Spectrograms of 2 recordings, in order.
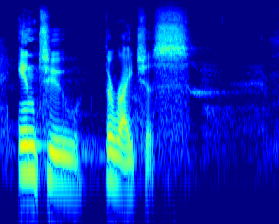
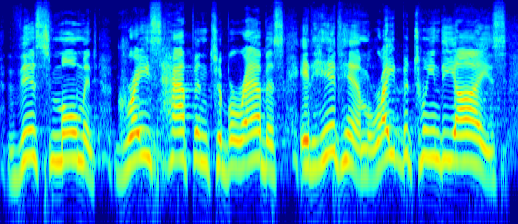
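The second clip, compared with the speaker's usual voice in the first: fervent preaching, louder and higher; 3 semitones higher, 5 dB louder than usual. Acted. Pastor telling how grace hit Barabbas, fervent preaching. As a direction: drive it home with fire.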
